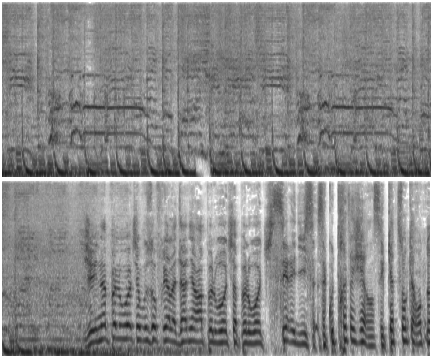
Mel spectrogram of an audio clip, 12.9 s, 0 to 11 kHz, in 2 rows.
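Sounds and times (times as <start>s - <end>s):
loud driving jingle music with a pulsing bass beat: 0.0s - 10.3s
rooster crowing in a morning radio jingle: 0.7s - 2.2s, 4.4s - 6.1s
speech: 7.7s - 12.8s.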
